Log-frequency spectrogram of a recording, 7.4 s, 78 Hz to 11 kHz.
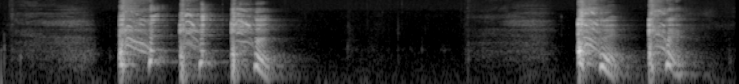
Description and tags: Man coughs. Recorded from Zoom H2. Audacity: normalize and fade-in/fade-out applied.
man, allergy, cough, UPF-CS12, sick, cold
